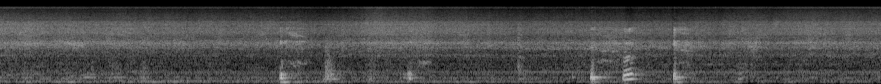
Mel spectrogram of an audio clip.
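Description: Spices with turmeric fry in a pan for pomfret fish curry, a soft continuous sizzle broken by scattered scraping knocks as they are stirred.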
